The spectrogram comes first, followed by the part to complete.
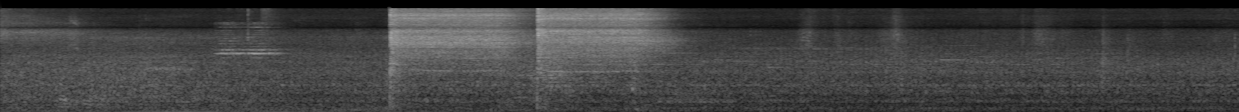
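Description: Compressed air hissing from the pneumatic clamps of a uPVC profile corner-welding machine: two sudden bursts of hiss, about four and five and a half seconds in, each lasting a second or so, over a low steady machine hum.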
